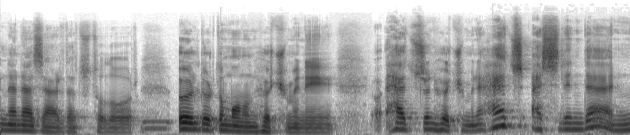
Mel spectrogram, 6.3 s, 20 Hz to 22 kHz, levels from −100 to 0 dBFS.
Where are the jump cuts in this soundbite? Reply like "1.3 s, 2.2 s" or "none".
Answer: none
